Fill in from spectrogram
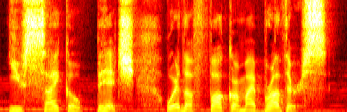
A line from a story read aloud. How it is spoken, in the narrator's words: he yelled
